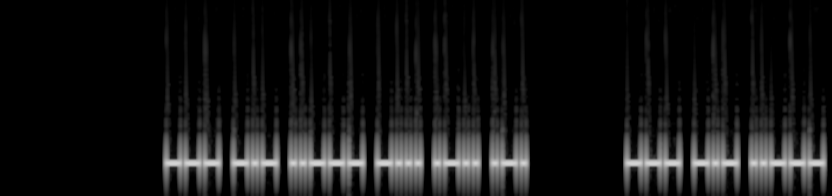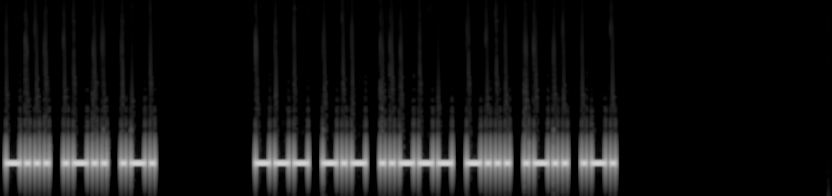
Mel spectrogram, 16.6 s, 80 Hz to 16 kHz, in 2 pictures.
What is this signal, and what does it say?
Morse code, heard as a keyed tone, about 25 wpm, 700 Hz. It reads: OK2BLR OK2BLR OK2BLR
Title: DXCC-100 Call Signs - 6 Characters - Repeated 3x - 25wpm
